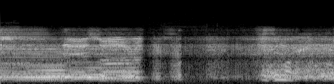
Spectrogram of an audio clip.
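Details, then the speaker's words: 1950s RCA 6-BX-63 portable tube radio, arrived dead, after cleaning the sockets: a station plays loud and clear with steady music, no hum, crackle or fading; normal reception. "It actually runs. Let's just plug it back in now that I've cleaned everything up. Alright, let's listen to it again. Comes right up now."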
